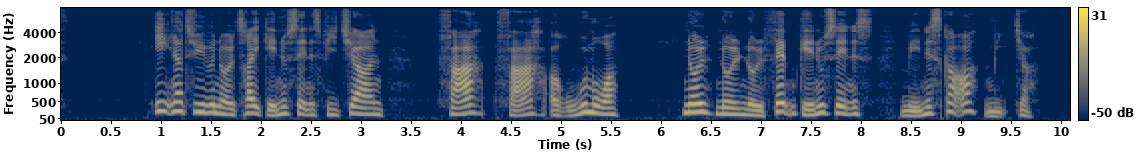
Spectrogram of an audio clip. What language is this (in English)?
Danish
